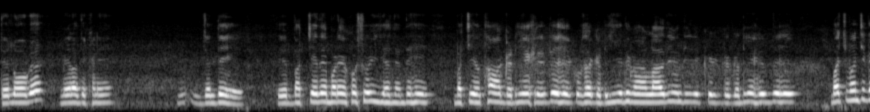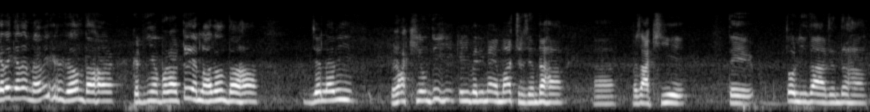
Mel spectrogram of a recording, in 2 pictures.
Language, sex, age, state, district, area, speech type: Dogri, male, 30-45, Jammu and Kashmir, Udhampur, urban, spontaneous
